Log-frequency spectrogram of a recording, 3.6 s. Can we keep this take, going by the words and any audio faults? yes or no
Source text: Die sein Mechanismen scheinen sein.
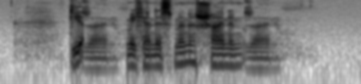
yes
